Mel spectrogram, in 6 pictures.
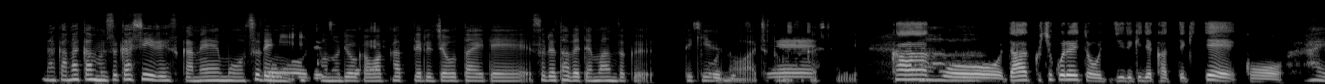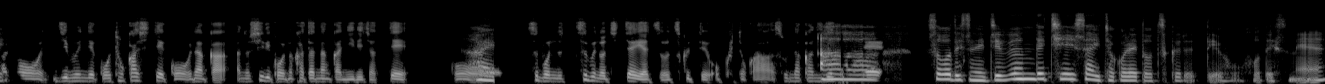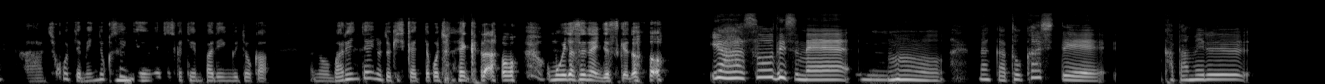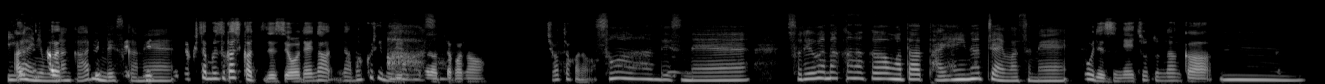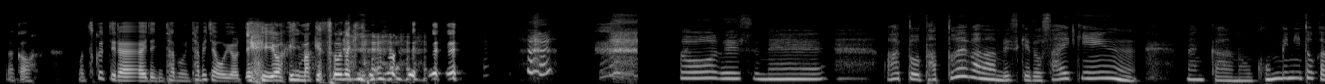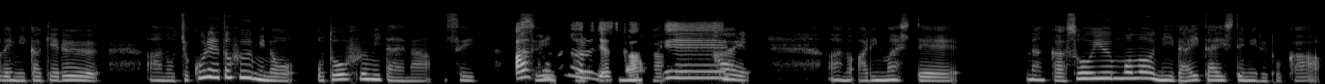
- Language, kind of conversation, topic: Japanese, advice, 日々の無駄遣いを減らしたいのに誘惑に負けてしまうのは、どうすれば防げますか？
- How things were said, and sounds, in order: tapping; laughing while speaking: "ないから"; scoff; laughing while speaking: "いう誘惑に負けそうな気がします"; chuckle; laugh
